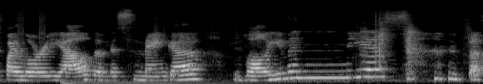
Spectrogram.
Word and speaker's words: Miss Manga: It's by L'Oreal, the Miss Manga Voluminous, that's how you say it.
